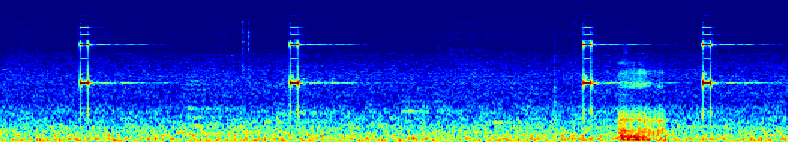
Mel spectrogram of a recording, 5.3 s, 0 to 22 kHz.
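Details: Four short, high electronic beeps at irregular intervals over steady room hum: keypad tones of a PCA/PCEA infusion pump while setting the hourly limit to 8 doses per hour.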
